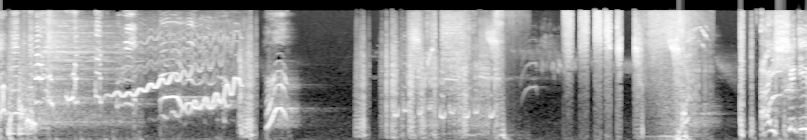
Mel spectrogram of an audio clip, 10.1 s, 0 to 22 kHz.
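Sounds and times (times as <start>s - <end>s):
squeaky balloon chirps: 0.0s - 3.2s, 4.4s - 9.0s
static electricity crackles: 4.4s - 9.0s.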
